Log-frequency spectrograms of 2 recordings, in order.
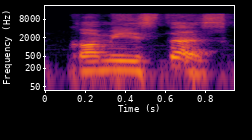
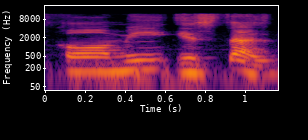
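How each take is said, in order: First: Said in the usual way. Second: "¿Cómo estás?" with each syllable set slightly apart; clear, syllabled. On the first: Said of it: "When I made it very clear". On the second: Shown as a demonstration. Teacher making a greeting clear for learners, "¿Cómo estás?" carefully syllabled. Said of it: "very clear in the similar fashion".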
